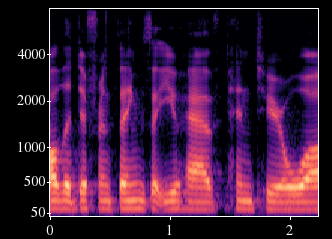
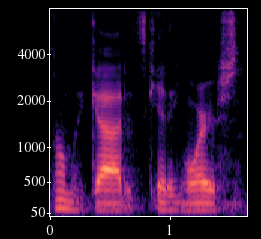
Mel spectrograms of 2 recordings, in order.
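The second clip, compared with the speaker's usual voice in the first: very low, soft aside to himself; hushed, dropped-voice worry; muttering under his breath; 6 semitones lower, 14 dB quieter than usual. Acted. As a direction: mutter it so the kid can't hear. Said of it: "mutters to himself sort of under his breath".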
